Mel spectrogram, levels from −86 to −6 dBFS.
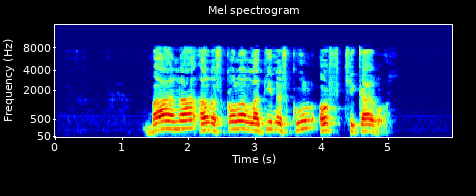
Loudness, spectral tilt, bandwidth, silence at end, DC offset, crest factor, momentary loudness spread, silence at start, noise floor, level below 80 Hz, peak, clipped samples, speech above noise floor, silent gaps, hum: -17 LUFS; -4.5 dB/octave; 8.8 kHz; 1 s; under 0.1%; 18 dB; 10 LU; 1.4 s; -74 dBFS; -72 dBFS; -2 dBFS; under 0.1%; 57 dB; none; none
